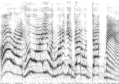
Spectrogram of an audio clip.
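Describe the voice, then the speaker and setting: In a cartoonish character voice, a female-sounding speaker talks at a fairly quick pace with an extremely high pitch. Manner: brusque, sneering.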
